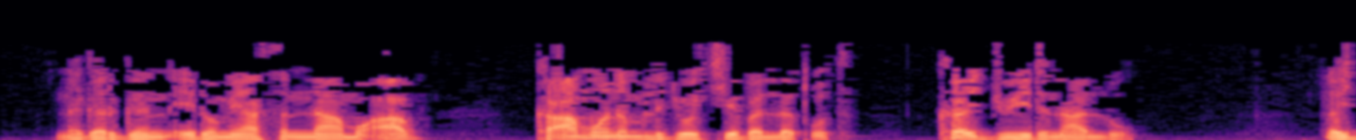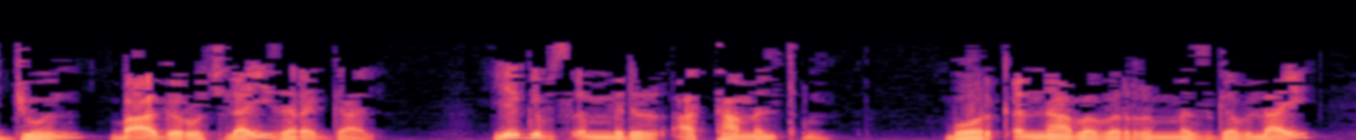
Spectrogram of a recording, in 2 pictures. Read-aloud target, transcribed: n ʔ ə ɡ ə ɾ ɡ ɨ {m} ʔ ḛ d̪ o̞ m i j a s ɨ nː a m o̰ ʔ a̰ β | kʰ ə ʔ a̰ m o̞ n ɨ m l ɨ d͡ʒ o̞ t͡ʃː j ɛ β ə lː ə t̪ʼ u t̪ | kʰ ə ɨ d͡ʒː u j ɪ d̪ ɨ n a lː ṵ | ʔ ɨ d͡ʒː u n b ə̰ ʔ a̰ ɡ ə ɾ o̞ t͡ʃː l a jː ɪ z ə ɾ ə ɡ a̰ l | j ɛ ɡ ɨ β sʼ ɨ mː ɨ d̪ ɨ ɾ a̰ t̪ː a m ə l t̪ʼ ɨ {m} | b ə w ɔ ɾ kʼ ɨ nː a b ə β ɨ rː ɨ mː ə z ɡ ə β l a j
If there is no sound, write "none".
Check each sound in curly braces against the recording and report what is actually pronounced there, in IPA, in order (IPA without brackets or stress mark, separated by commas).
n, m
